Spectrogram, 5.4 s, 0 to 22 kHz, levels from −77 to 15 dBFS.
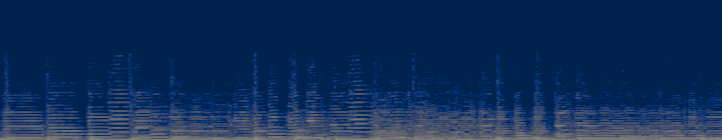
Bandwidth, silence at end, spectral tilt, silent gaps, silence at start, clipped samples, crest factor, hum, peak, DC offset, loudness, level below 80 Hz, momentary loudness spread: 13.5 kHz; 0 s; -6 dB/octave; none; 0 s; under 0.1%; 14 dB; none; -18 dBFS; under 0.1%; -32 LUFS; -38 dBFS; 2 LU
